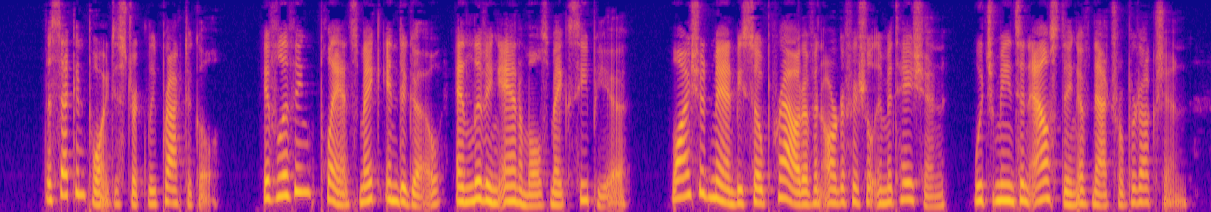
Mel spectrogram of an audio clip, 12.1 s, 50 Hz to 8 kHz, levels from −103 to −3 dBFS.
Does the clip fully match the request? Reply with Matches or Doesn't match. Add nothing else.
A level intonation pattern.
Doesn't match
